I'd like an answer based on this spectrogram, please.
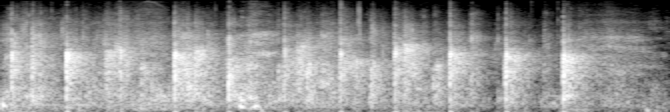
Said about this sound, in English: Everybody clap for yourselves.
